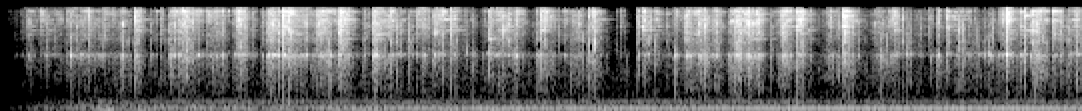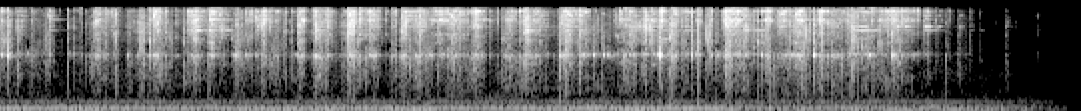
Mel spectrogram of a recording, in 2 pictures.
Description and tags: Sounds like "cling cling cling!"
